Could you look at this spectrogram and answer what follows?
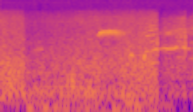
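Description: Ocean surf pounding the beach at Sint Maarten during a strength-team competition, a steady loud wash of breaking waves mixed with wind buffeting the microphone, and no talk.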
